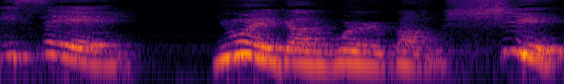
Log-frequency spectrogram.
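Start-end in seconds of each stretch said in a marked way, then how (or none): 1.1-2.8 very loud, suddenly dropped deep voice. Retelling what he said when a man was talking shit: imitating a voice gone deep. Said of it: "His voice got deep".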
